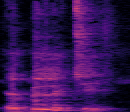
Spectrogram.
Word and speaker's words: ability: The first one is ability. Okay, it is ability. All right, ability ending in ity. Ability. 1, 2, 3. And the stress is on B. Ability.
